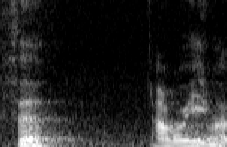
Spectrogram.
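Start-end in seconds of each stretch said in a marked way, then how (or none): 0.1-0.2 "th" with tongue between the teeth. Shown as a demonstration. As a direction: let air hiss past the tongue on "th". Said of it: "ma langue, elle sort là". (« th », la langue entre les dents)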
